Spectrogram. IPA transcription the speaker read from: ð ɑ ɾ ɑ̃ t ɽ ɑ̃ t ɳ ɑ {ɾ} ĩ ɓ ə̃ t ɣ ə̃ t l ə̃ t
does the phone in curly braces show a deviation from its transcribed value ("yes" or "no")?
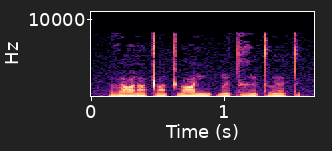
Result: no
